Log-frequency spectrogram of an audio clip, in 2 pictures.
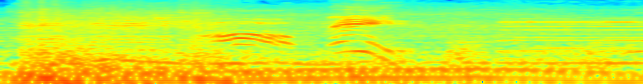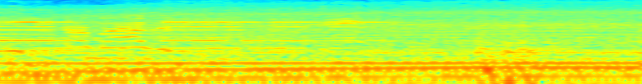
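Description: A city bus rolls along in GTA V, its engine drone steady under someone talking, with a few short horn toots and brief tonal chirps cutting in.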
